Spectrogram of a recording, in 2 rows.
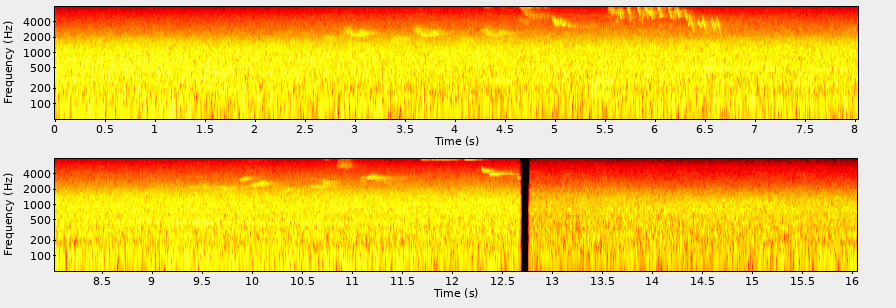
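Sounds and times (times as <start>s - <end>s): small birds chirping and trilling: 2.8s - 6.8s, 9.7s - 12.7s.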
